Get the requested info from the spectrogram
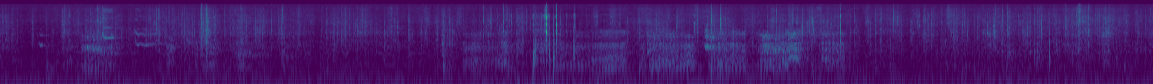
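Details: Four-week-old bulldog puppies indoors, Hungary-labelled litter: soft scattered growls and small whimpers come in short bursts, with a few sharp clicks and light handling noise in a quiet room.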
